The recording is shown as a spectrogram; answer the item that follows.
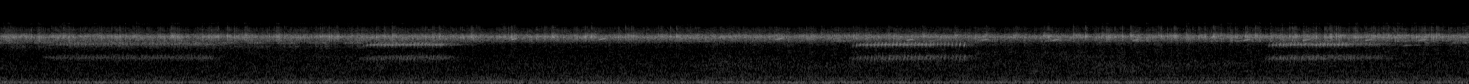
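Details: A North Carolina swamp at night, with tree frogs calling: four level, nasal notes of about a second each, roughly four seconds apart, set against a dense, high, continuous buzz of crickets and distant frogs.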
